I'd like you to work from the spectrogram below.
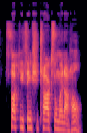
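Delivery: ordinary talk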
